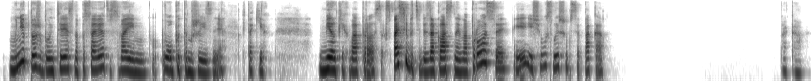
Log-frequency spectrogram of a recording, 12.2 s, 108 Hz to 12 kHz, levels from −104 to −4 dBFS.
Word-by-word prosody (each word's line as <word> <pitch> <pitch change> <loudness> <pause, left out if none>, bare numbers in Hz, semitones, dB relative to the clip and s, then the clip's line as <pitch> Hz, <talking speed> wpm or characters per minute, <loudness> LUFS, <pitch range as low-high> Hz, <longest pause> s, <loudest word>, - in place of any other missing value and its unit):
Мне 240 +11 +4
б - - -17
тоже 240 -2 +2
было 200 0 +1
интересно 220 +1 0
посоветовать 210 +1 -2
своим 185 -4 -1 0.2
опытом 205 -2 0
жизни 185 +3 -4 0.2
в - - -27
таких 195 0 -7 0.8
мелких 210 0 +5
вопросах. 195 0 -3
Спасибо 255 -1 +5
тебе 190 -4 -4
за 195 +1 +4
классные 205 0 +2
вопросы! 190 - 0
И 215 - -3
ещё 240 -1 -2
услышимся. 240 -3 -6
Пока. 200 0 -7 2.7
Пока. 190 -3 -14
205 Hz, 115 wpm, -24 LUFS, 195-225 Hz, 2.7 s, мелких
